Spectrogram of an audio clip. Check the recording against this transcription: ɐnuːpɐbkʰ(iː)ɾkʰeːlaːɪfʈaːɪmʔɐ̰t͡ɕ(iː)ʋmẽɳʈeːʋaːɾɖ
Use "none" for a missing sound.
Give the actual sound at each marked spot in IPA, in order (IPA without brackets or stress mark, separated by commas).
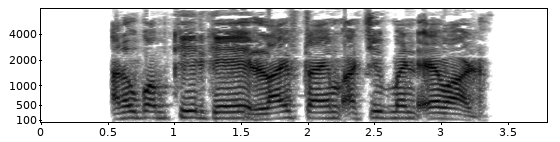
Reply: iː, iː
